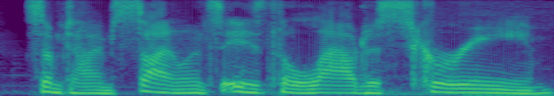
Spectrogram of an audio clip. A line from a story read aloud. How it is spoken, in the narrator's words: With a stoic expression, he whispers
